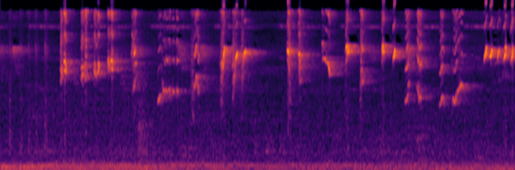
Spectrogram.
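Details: Lively sunbird song played as a lure to trigger singing in caged sunbirds: rapid high twittering with thin whistled notes, quick downward slurs and chirps in bursts, over a faint low rumble.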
